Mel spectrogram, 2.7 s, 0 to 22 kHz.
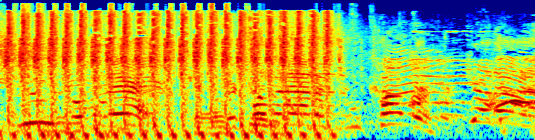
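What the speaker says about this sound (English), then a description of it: "Are you the one shooting right now?" Rapid automatic gunfire from the Division 2 video game rattles in a fast, steady burst for over a second, then cuts off, leaving voices talking over quieter game sounds.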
